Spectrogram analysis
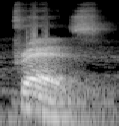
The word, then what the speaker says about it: prayers: Not my morning prayers, it's prayers.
